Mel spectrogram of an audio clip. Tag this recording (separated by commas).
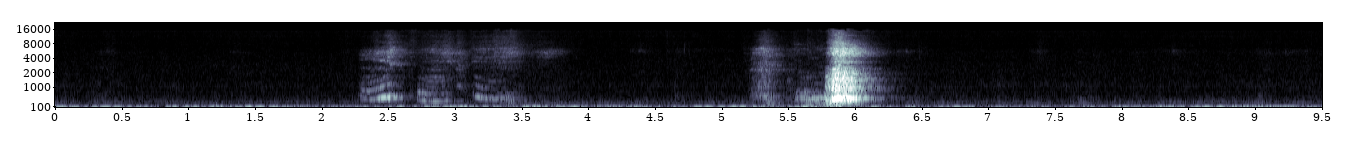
dog barking, Dog, Bark, Animal, Domestic animals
